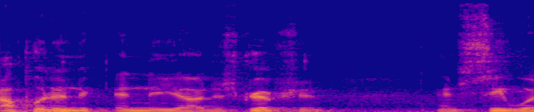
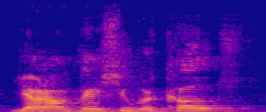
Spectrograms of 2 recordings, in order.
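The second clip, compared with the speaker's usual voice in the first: high-pitched, disbelieving question; incredulous challenge; 8 semitones higher than usual. Real, not acted. Commentator asking viewers if child was coached, incredulous. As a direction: challenge the listeners, pitched well up.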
